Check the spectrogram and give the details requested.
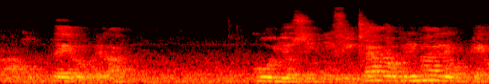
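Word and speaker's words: ἀποστέλλω: Esta palabra se deriva del verbo apostelo, pronúnciese apostelo, ¿verdad?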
